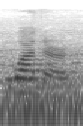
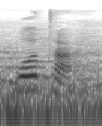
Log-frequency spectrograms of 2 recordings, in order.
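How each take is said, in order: First: It is said in an American English accent. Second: It is said in a British English accent. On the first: "kalau misalnya Inggris Amerika menyebutnya dengan" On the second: "seperti ini kalau orang British"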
